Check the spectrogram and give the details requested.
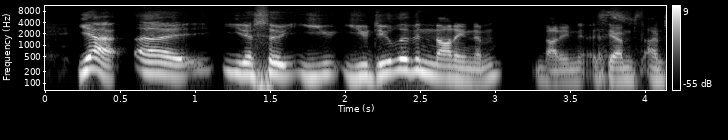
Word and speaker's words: Nottingham: of fun, but so you do live in Nottingham.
